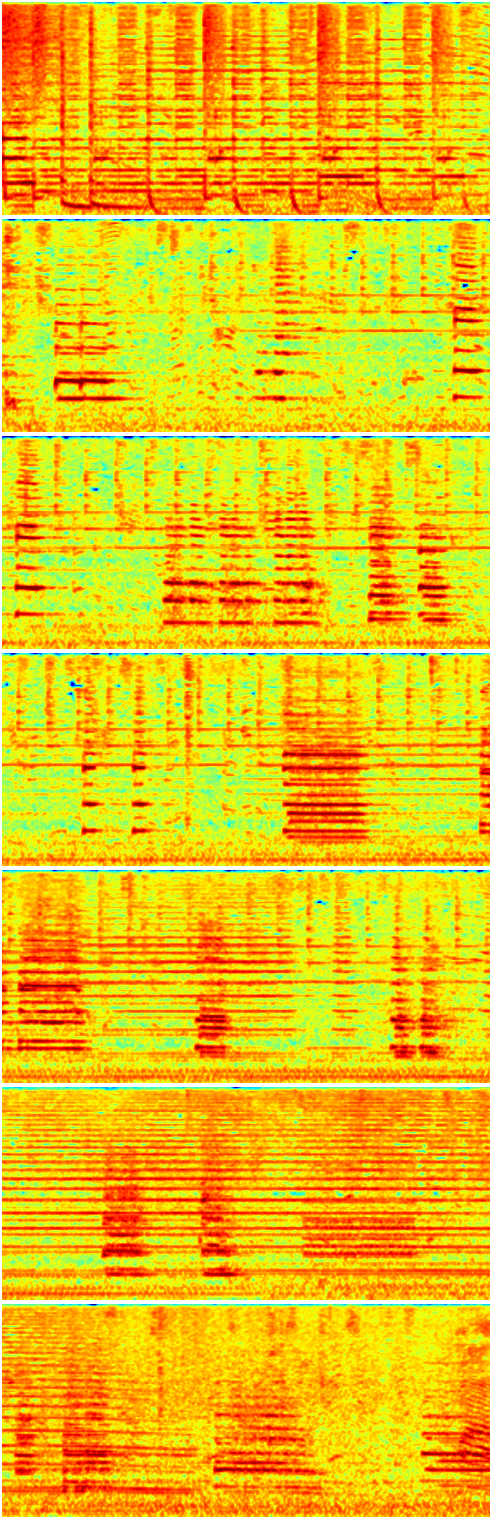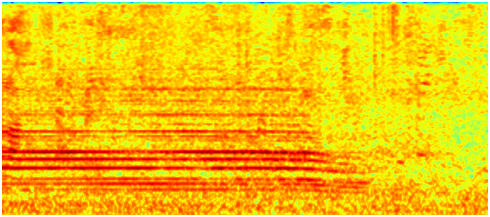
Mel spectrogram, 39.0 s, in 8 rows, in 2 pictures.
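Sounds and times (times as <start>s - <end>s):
train rumbling: 0.0s - 39.0s.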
